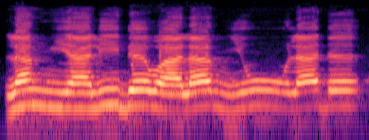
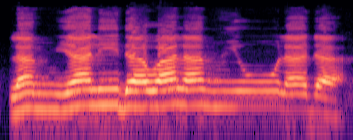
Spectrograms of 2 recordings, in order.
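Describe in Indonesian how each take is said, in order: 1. Konsonan akhir memantul menjadi schwa yang pendek. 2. Konsonan akhir memantul menjadi vokal 'a' yang jelas. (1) "Jadi pakai e" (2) "Ada yang begitu bacanya. Nggak boleh"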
